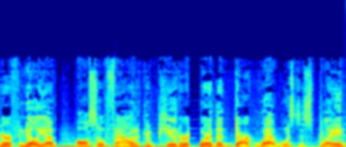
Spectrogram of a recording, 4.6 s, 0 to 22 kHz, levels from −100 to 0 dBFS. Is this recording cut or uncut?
cut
